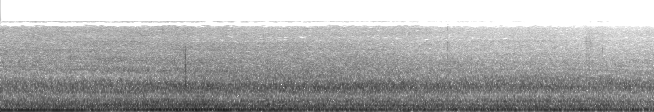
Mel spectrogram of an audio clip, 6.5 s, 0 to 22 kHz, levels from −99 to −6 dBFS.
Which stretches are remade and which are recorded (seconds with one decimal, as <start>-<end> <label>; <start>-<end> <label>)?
0.0-2.8 recorded; 2.8-6.5 remade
